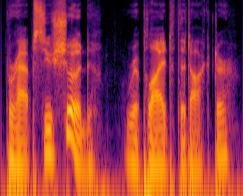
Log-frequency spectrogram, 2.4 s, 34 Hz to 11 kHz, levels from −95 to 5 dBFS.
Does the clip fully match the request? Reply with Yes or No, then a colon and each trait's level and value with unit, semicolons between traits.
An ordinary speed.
Yes: average, 150 wpm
